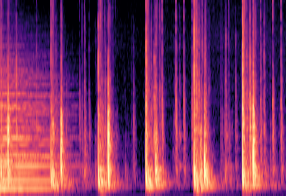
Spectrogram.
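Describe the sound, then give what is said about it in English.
Hollow, irregular thuds of light footsteps climbing wooden stairs toward an office door, about six steps, fairly loud, opening with a brief sustained tone before the first step lands; then a soft but urgent rapping on glass. “Light footsteps tap up the wooden stairs and approach the office door. A hesitation, then a rapping on the glass, soft but urgent.”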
